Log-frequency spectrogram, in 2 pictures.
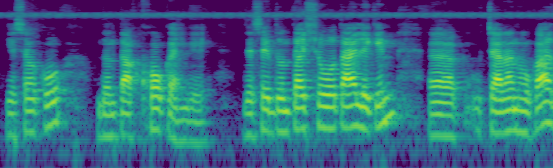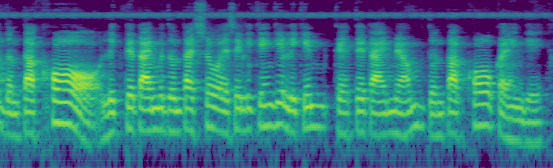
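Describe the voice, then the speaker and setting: A man teaching the alphabet slowly, pausing often with fillers as he writes. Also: medium pitch. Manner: slow, halting, many pauses and fillers. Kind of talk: handwritten alphabet lesson.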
